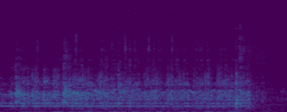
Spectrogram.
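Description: A domestic sewing machine stitches a few forward and reverse stitches through fabric, producing a steady, fairly quiet mechanical whir with rapid needle ticking that stops abruptly near the end.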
